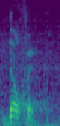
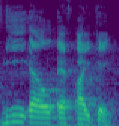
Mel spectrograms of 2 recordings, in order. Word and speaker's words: DelphyQ: It's basically Delphyq. It's if you want to spell it like how it's pronounced, it's Delphyk.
